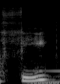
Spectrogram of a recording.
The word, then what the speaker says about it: Fi: where we know that Fi's name is pronounced Fi where for a long time before that and even after that there was contention as to whether it should be pronounced Fi or Fee.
